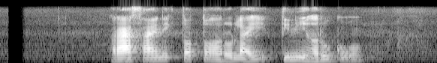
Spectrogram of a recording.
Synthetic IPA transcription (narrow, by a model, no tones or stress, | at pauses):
rasajnik̚t̪ʌt̪ːwʌɦʌɾulajt̪iniɦʌɾuko̰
